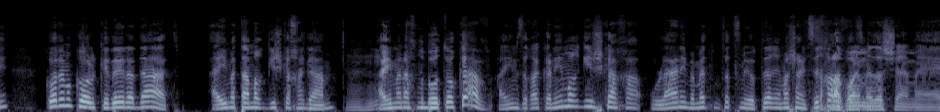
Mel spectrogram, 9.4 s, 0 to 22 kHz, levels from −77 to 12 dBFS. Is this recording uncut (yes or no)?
no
